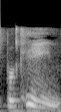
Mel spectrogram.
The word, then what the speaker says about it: Brecheen: translate correctly that's okay it's Bru teen brick teen and you did from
